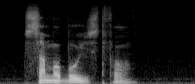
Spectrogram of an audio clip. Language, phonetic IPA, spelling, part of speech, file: Polish, [ˌsãmɔˈbujstfɔ], samobójstwo, noun, Pl-samobójstwo.ogg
